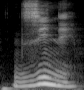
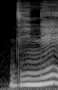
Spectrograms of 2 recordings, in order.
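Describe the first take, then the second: First: The d is affricated, sounding like dz. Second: The d is a plain d sound.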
